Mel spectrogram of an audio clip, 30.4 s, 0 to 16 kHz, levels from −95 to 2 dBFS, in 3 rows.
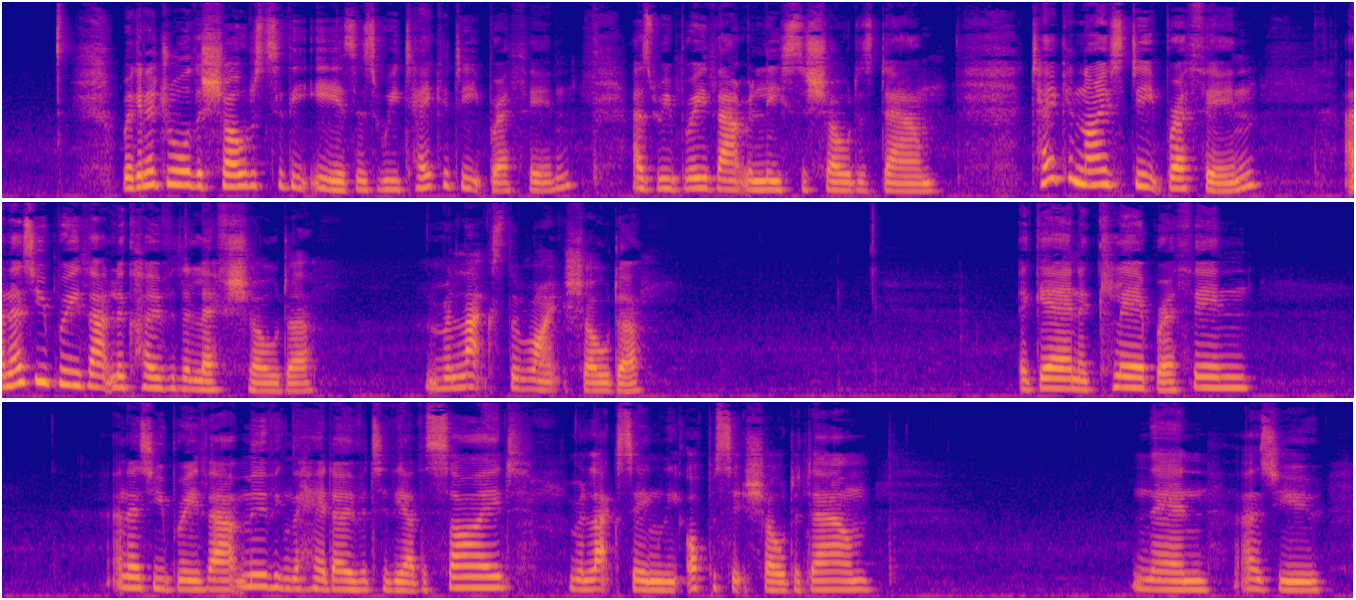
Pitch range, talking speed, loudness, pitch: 150-200 Hz, 140 wpm, -26 LUFS, 170 Hz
